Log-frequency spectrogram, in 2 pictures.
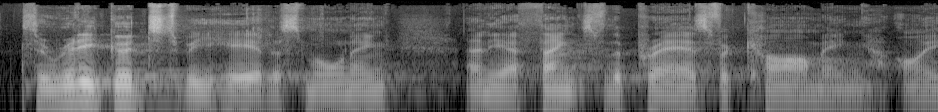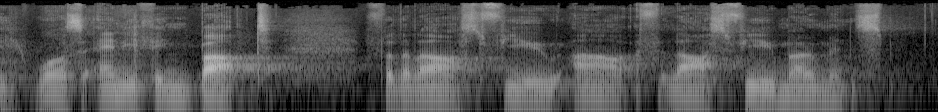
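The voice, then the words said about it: Broad accent. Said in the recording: “if you think my accent is broad”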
